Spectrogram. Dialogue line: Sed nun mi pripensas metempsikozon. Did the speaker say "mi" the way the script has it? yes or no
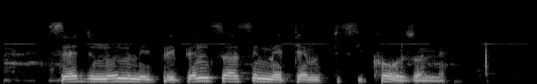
yes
